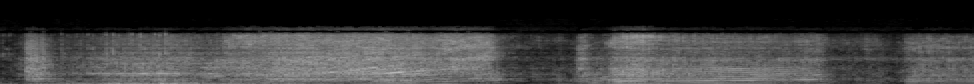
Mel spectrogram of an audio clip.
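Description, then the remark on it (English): A car engine revs and accelerates in two loud surges with a short lull between, the motor roaring as the car speeds away from an inn. “Speeding away from the inn, Major Carroll is unaware that the wily Gottfried has sent him on a false trail”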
